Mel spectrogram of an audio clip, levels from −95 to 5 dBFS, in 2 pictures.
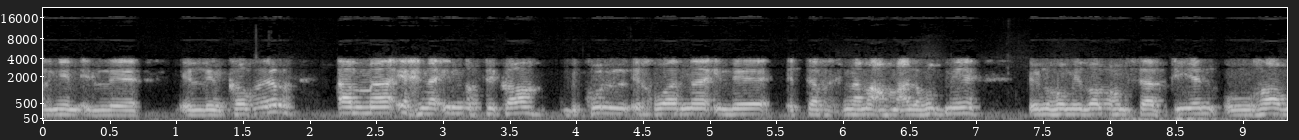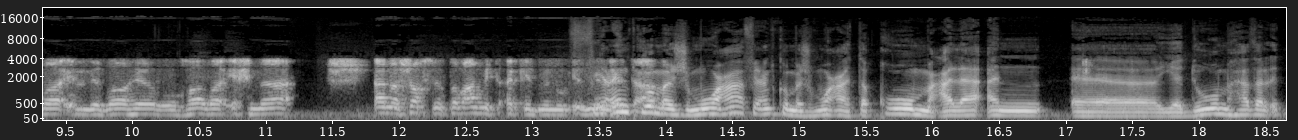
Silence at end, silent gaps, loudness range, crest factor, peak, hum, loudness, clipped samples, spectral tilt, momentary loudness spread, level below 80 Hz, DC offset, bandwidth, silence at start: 0.05 s; none; 4 LU; 20 dB; 0 dBFS; none; -20 LUFS; under 0.1%; -6 dB/octave; 8 LU; -52 dBFS; under 0.1%; 16.5 kHz; 0 s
